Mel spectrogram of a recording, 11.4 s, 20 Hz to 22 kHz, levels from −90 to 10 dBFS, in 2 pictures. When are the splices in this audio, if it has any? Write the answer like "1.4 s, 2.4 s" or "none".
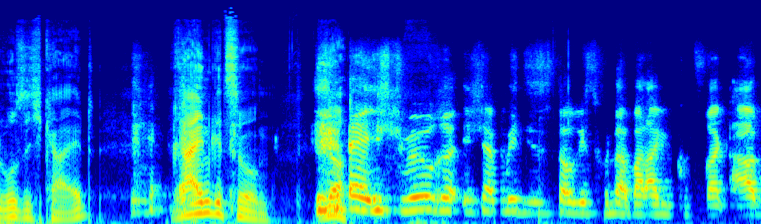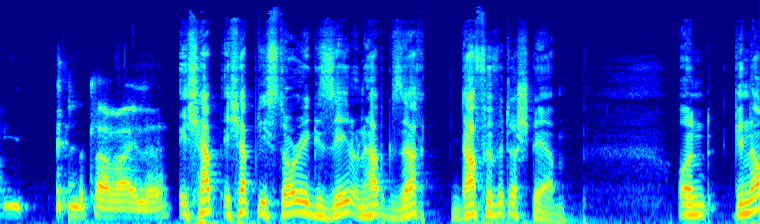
6.2 s, 9.0 s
